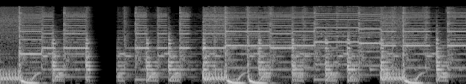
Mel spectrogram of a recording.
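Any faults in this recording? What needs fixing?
There's a call audio freeze from 0.89 to 1.19 s. The sound stalls, the last bit is stretched into a fading buzz that drops to silence for about 130 ms, then picks up where it left off. Nothing is lost, but everything after runs about 270 ms late. The likely cause is delayed packets draining the jitter buffer. To prevent it, give the jitter buffer more headroom or fix whatever is holding up packets on the network path.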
